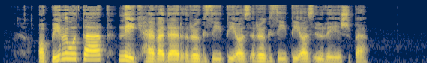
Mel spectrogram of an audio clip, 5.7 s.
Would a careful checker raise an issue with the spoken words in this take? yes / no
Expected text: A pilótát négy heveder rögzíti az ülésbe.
yes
